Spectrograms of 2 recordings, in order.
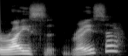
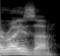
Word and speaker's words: Ryza: They are basically going to do a collab event of Atelier Racer? Right? Hold on, how do I pronounce that? Hold on, I have it up here. Yeah, Ryza. Atelier Ryza.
